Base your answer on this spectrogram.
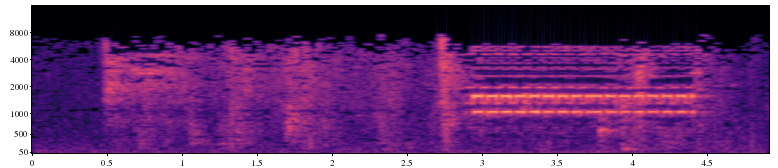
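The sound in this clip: A telephone rings before going to voicemail. A rapid electronic trill of ringing pulses fills the second half, preceded by a few soft knocks and clatters.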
